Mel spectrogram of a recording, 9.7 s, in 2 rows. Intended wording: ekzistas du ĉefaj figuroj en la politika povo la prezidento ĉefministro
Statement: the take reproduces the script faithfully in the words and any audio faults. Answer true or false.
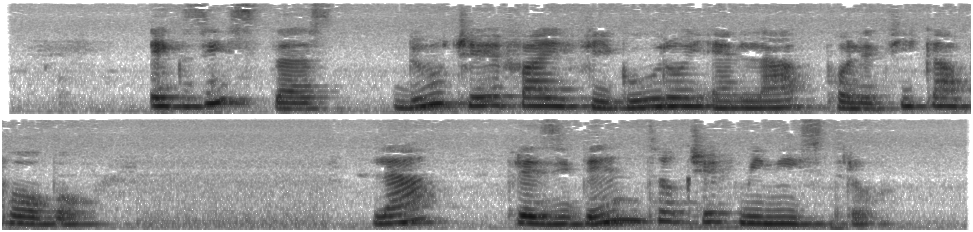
true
